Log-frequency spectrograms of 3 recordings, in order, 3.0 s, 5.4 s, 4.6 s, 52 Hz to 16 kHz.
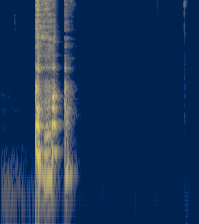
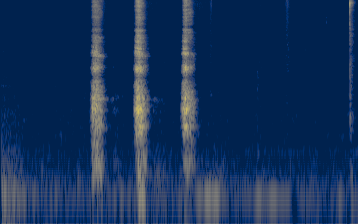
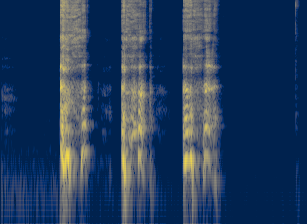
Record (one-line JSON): {"cough_length": "3.0 s", "cough_amplitude": 32768, "cough_signal_mean_std_ratio": 0.25, "exhalation_length": "5.4 s", "exhalation_amplitude": 32188, "exhalation_signal_mean_std_ratio": 0.23, "three_cough_length": "4.6 s", "three_cough_amplitude": 32768, "three_cough_signal_mean_std_ratio": 0.36, "survey_phase": "beta (2021-08-13 to 2022-03-07)", "age": "65+", "gender": "Female", "wearing_mask": "No", "symptom_none": true, "smoker_status": "Ex-smoker", "respiratory_condition_asthma": false, "respiratory_condition_other": false, "recruitment_source": "REACT", "submission_delay": "2 days", "covid_test_result": "Negative", "covid_test_method": "RT-qPCR", "influenza_a_test_result": "Unknown/Void", "influenza_b_test_result": "Unknown/Void"}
